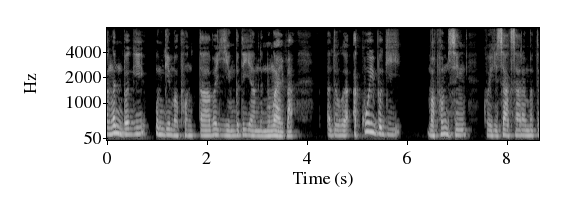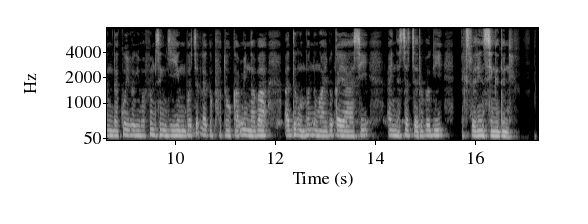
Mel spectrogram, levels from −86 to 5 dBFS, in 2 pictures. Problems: constant background noise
